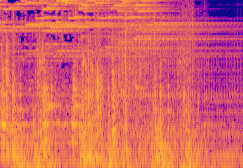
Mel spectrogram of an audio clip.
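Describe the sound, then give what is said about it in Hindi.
A madari (street showman) plays a damaru hand drum on the streets of Ayodhya, rattling in quick, steady, rhythmic strikes, fairly loud, keeping up an even clattering pulse for the whole stretch with no voices. “बस फिर निकल पड़े मदारी और उसका खिलाड़ी अयोध्या की ओर अयोध्या की सड़कों पर जब मदारी के डमरू की आवाज गूंजी तो घर घर से बच्चे बूढ़े बाहर निकल आए”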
